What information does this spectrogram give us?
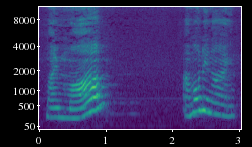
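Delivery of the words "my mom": loud, disbelieving question rising at the end; incredulous. Retold or imitated. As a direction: blurt it out as a stunned question. Child hears mother is coming.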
